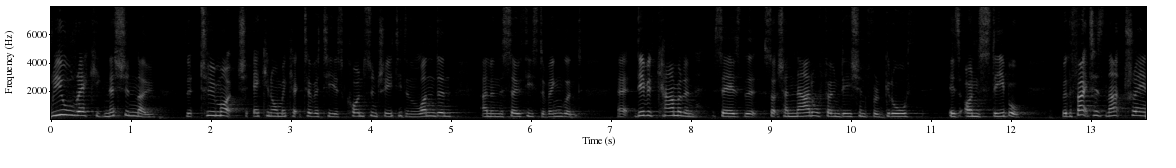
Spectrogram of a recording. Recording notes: With a keynote speech at St Andrews University.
